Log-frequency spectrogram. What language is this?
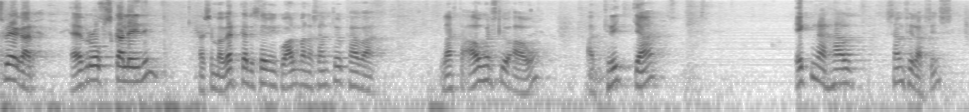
Icelandic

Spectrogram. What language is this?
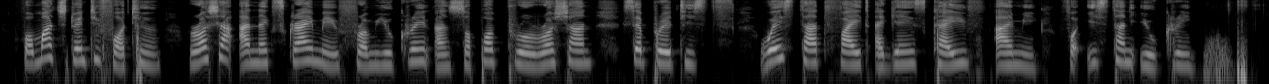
Nigerian Pidgin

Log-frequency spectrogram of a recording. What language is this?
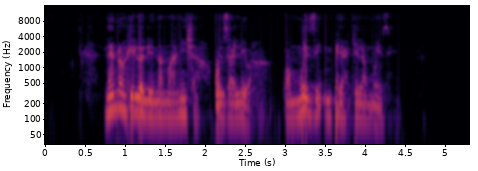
Swahili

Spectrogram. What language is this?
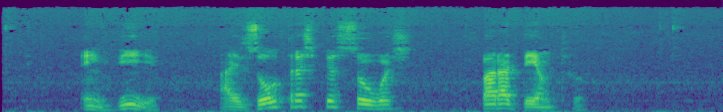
Portuguese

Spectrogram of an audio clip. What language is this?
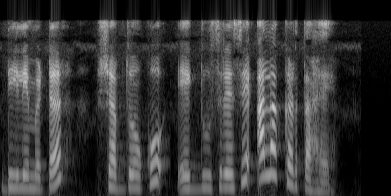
Hindi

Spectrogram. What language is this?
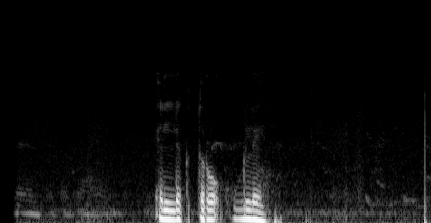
Russian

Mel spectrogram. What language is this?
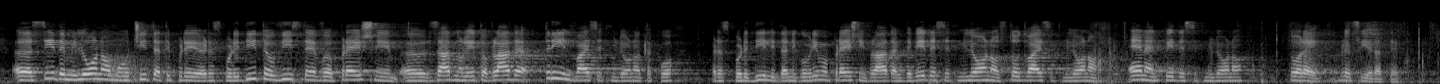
Slovenian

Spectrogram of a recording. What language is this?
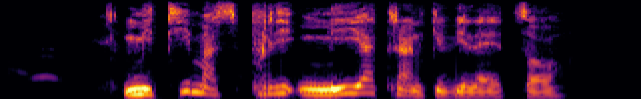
Esperanto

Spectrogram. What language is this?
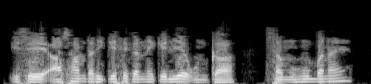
Hindi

